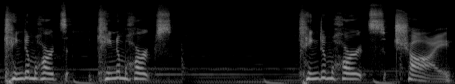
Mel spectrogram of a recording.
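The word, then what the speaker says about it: χ: So it's like Kingdom Hearts Kingdom Hearts Kingdom Hearts Chai like the Greek letter chai. And I am going to call it chai. In the series they pronounce it as key but to avoid um confusion I'm going to call it chai.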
